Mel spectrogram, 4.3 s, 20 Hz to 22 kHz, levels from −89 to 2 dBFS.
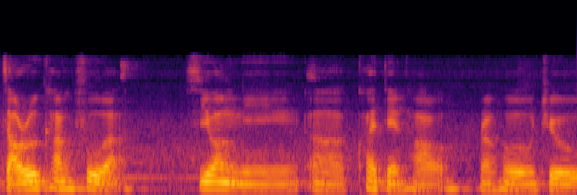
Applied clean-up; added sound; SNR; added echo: none; none; none; none.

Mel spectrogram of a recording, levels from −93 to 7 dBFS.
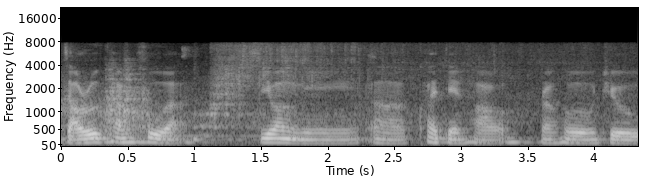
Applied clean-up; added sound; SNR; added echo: none; Water tap, faucet; 13 dB; none.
